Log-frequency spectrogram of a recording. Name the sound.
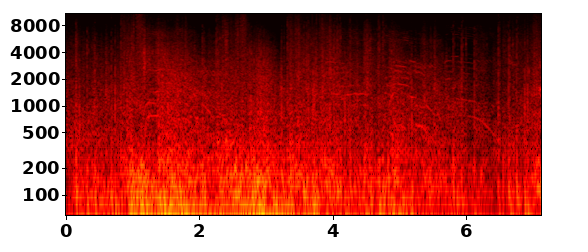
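artillery salvo fired in Ultimate General: Civil War video game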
